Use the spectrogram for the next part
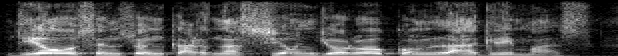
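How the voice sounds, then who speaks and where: A man pastor preaching a sermon, dropping to hushed tones and then rising to loud, exclaiming passages while addressing the congregation directly. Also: a little high, a little slow, muffled recording.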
